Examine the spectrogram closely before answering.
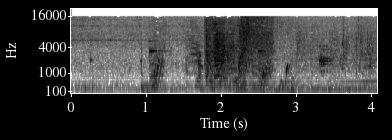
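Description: A bright magical whoosh and shimmer ring out.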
